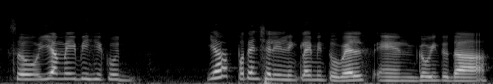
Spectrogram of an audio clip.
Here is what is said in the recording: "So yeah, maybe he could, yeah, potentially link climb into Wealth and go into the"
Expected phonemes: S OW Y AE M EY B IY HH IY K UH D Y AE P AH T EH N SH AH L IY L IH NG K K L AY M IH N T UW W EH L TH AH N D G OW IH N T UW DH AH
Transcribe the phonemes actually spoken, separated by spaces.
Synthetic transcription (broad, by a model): S OW Y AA M EY B IY HH IY K UH D Y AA P AH T EH N SH AH L IY L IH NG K K L AY M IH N T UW W EH L F AH N D G OW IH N T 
